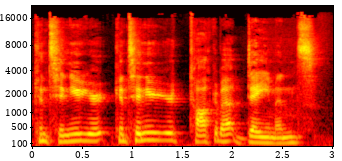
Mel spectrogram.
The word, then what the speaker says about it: daemons: If you look at it, again, from the Carl Jung sense, the daemons, which is a different form of... it's just different from demons. D-A... – You're saying that like Cheats McGee would say that. – Well, no, it's pronounced that way. D-A-E-M-O-N is...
